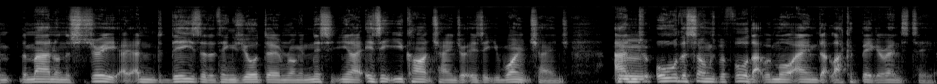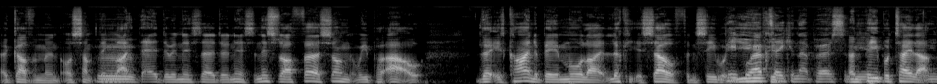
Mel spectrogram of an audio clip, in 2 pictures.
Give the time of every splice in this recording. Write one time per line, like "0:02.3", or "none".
none

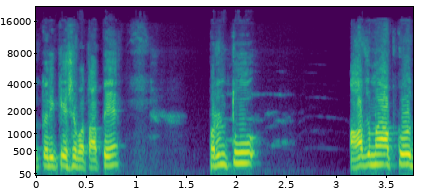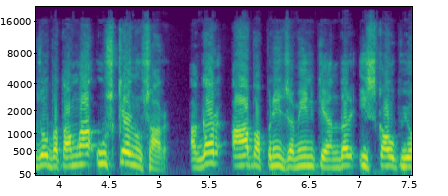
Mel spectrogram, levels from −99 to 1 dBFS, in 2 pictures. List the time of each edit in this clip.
none

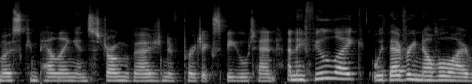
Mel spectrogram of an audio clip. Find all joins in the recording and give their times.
none

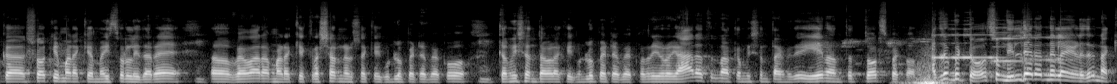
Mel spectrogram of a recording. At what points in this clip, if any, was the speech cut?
0:09.3

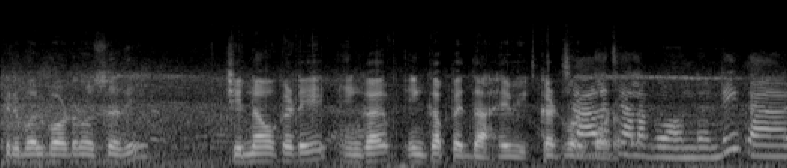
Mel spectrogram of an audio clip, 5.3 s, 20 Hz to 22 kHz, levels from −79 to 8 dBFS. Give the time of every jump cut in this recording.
none

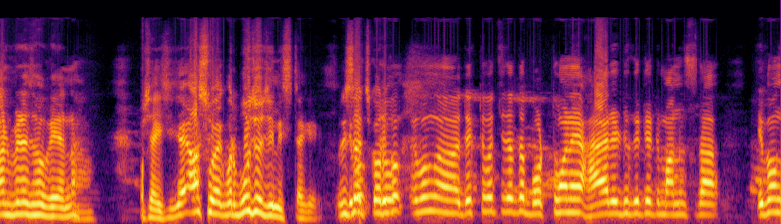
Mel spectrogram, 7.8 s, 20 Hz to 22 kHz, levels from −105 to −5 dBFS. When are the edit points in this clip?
0:01.4

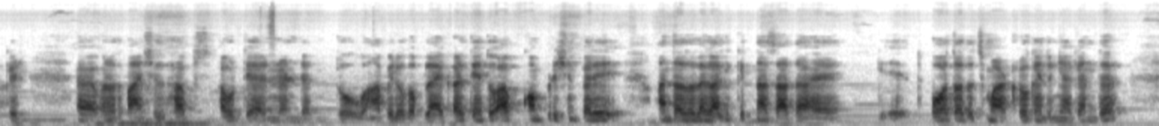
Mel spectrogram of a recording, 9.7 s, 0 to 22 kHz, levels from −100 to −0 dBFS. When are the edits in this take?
none

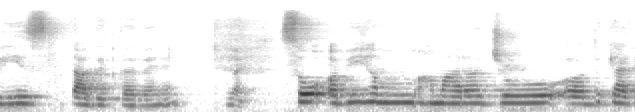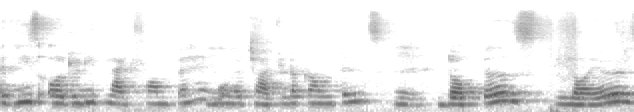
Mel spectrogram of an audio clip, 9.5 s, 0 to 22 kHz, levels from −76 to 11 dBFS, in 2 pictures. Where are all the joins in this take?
none

